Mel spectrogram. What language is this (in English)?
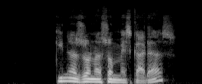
Catalan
